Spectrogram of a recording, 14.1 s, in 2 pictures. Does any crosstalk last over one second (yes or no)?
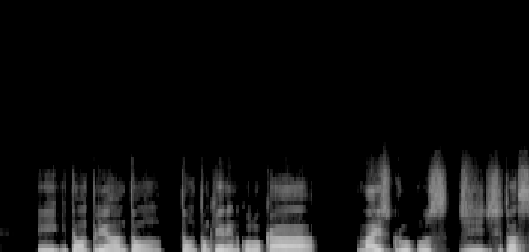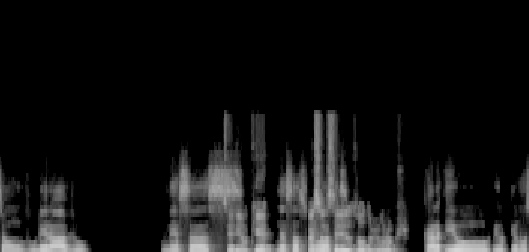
no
